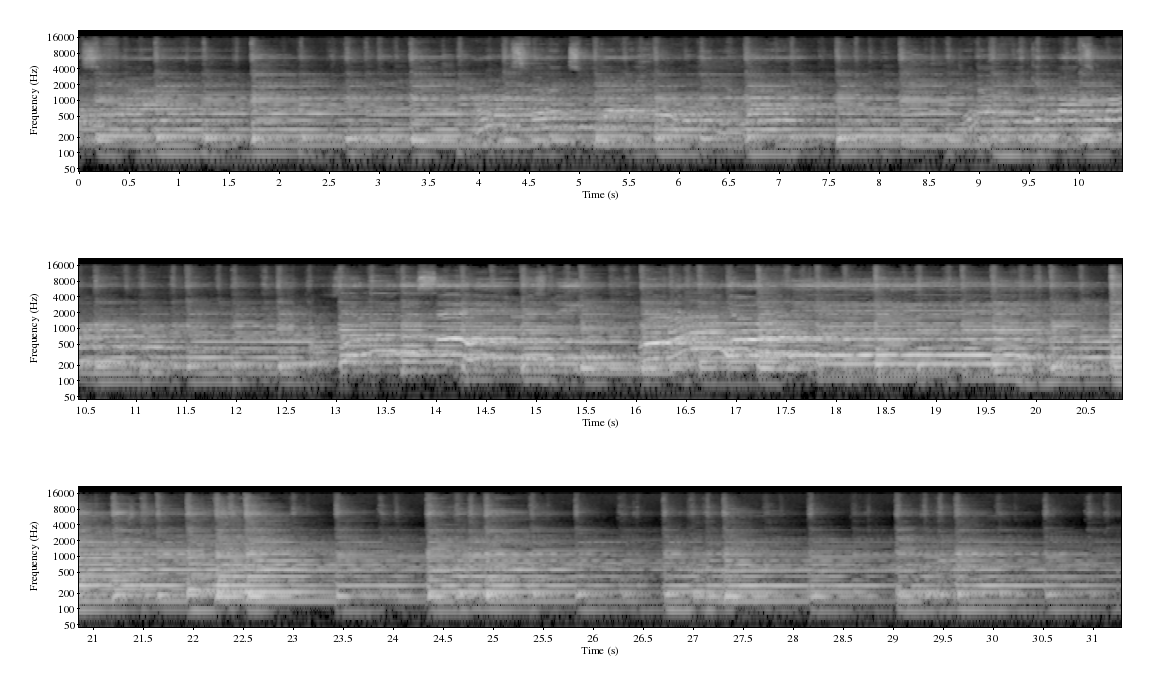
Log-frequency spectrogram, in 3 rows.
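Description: Steel-string acoustic guitar with a capo, strummed steadily through the verse chord progression: C, Fmaj7 add9, Dm, G, Am. It gets somewhat louder about halfway through.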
